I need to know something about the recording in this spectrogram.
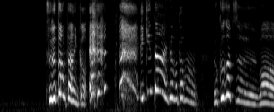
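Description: A young woman laughs loudly and talks with animation.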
